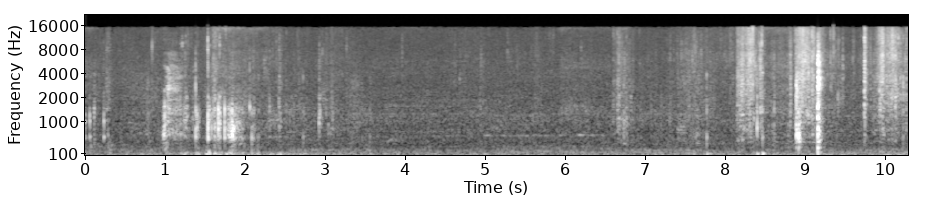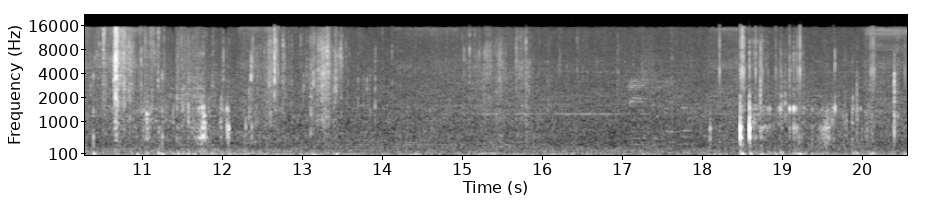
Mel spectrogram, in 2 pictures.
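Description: Footsteps crunch on rubble.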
